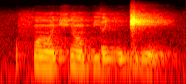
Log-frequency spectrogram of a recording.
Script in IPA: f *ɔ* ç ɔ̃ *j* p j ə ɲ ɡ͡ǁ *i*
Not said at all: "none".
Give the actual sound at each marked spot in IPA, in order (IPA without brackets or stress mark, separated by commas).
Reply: ɔ̃, none, ĩ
